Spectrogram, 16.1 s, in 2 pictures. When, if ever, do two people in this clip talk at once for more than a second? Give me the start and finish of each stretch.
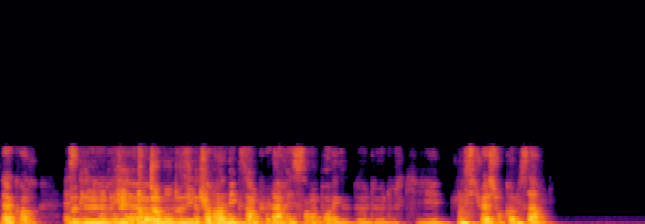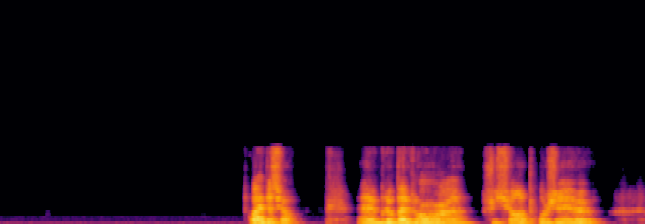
0.9-2.8

